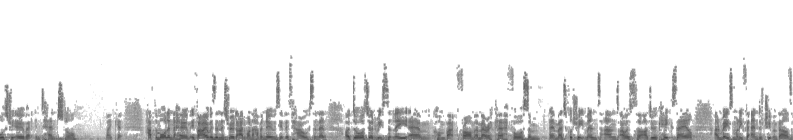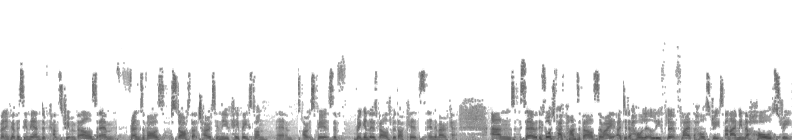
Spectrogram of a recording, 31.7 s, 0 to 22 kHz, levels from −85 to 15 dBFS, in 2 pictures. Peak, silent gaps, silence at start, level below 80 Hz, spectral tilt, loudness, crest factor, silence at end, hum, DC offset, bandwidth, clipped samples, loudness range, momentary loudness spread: -6 dBFS; none; 0 s; -50 dBFS; -3 dB/octave; -23 LUFS; 18 dB; 0 s; none; under 0.1%; 11.5 kHz; under 0.1%; 4 LU; 9 LU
